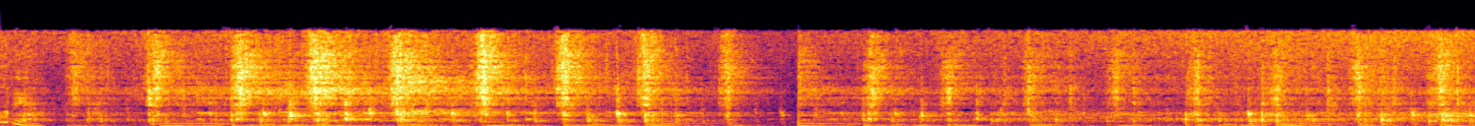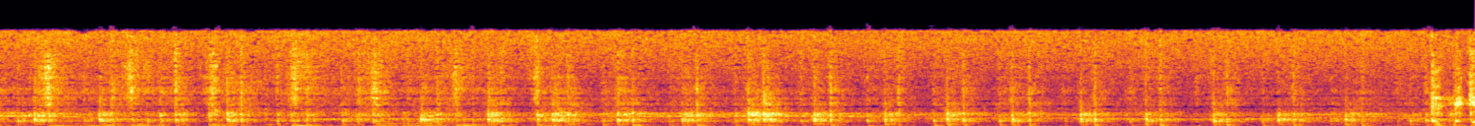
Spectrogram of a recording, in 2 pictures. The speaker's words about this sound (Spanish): Alguien se acerca. Escucho el galope de un caballo. Ahí viene.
